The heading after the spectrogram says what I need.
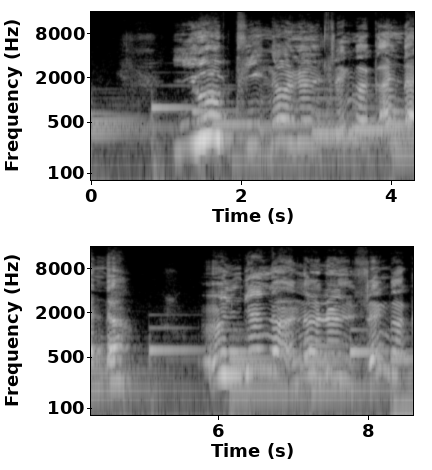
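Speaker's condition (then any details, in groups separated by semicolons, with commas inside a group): Brain lesion disability grade 1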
